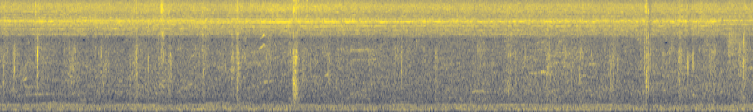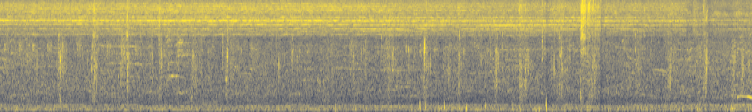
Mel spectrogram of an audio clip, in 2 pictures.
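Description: Footsteps crunching on dry leaf litter, with many small irregular ticks over a steady background hum.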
